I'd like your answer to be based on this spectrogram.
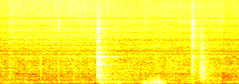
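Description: Carrots and celery go into a pan for soffritto while making pasta fagioli, a soft steady sizzle with a couple of sharper clinks and stirring scrapes, close and fairly quiet.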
